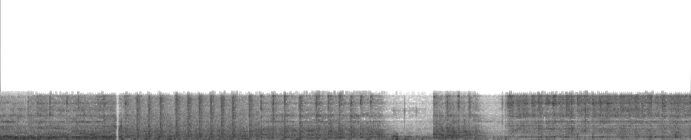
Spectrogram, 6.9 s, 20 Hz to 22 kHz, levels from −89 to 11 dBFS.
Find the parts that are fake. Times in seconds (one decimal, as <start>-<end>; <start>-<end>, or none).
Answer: 0.0-1.3; 2.6-6.9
